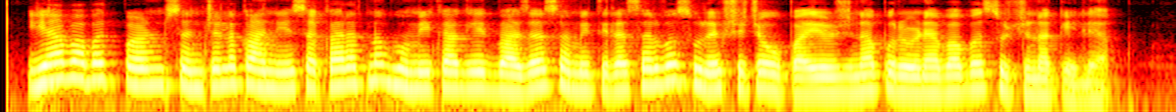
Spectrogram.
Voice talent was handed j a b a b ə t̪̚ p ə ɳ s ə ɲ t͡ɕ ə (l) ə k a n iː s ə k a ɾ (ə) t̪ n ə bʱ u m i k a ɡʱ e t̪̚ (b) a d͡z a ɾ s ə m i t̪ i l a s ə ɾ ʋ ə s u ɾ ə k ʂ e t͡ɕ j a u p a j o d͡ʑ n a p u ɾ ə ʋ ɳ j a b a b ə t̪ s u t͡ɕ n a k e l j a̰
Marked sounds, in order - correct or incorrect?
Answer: correct, incorrect, correct

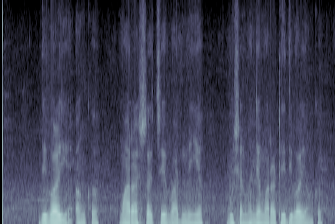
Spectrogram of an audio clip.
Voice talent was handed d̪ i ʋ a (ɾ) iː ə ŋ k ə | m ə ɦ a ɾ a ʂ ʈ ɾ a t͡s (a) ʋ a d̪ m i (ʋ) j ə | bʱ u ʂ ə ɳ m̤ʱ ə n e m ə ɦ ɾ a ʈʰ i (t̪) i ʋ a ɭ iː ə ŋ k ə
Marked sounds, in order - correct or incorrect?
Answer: incorrect, incorrect, incorrect, incorrect

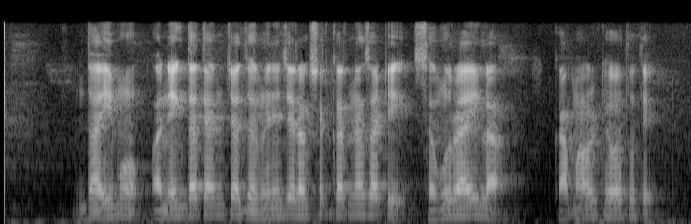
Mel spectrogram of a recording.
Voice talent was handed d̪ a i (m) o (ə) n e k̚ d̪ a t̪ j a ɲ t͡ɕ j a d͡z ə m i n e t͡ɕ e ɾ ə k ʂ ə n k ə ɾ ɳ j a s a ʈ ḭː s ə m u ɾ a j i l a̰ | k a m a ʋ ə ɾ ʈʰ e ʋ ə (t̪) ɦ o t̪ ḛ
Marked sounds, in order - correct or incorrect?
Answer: correct, correct, correct

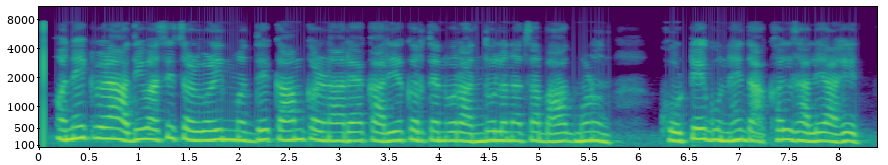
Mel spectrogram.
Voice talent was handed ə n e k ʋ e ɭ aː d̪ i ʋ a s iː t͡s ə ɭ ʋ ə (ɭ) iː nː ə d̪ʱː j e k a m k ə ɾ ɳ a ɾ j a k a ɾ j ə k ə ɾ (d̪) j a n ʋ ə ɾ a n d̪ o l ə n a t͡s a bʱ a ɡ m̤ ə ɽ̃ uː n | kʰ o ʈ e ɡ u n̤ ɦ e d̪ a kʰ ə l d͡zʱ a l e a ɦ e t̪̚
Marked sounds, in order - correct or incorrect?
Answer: correct, incorrect

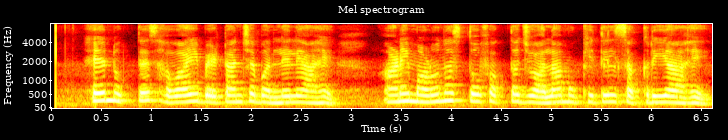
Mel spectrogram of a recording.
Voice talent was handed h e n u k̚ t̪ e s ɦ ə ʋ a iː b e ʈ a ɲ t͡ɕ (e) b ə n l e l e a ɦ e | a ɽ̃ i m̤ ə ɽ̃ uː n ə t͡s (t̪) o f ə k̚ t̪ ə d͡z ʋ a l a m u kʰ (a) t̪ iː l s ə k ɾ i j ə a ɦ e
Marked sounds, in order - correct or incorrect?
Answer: correct, correct, incorrect

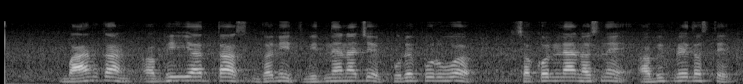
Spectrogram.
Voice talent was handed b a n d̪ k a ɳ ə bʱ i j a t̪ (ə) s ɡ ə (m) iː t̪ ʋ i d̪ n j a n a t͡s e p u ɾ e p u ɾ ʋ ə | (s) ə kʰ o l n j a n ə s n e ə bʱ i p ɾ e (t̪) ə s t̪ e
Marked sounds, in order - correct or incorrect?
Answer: incorrect, incorrect, correct, correct

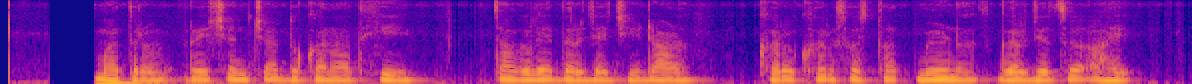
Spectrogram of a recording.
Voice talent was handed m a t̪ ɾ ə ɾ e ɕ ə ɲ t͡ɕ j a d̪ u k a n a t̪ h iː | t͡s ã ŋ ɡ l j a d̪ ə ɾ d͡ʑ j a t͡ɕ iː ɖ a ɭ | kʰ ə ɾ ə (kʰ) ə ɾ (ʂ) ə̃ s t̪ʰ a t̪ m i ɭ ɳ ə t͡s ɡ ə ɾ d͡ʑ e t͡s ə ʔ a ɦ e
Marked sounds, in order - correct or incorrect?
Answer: correct, incorrect

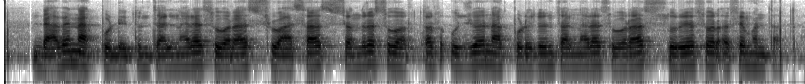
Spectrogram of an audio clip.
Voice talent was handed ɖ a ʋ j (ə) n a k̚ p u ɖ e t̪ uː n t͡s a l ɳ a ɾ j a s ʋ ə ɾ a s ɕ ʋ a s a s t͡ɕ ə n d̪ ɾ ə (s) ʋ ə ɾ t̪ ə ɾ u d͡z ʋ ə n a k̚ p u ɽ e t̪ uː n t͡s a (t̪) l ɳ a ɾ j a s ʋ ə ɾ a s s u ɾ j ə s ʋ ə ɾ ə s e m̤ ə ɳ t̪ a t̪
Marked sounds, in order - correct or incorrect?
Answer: incorrect, correct, incorrect

